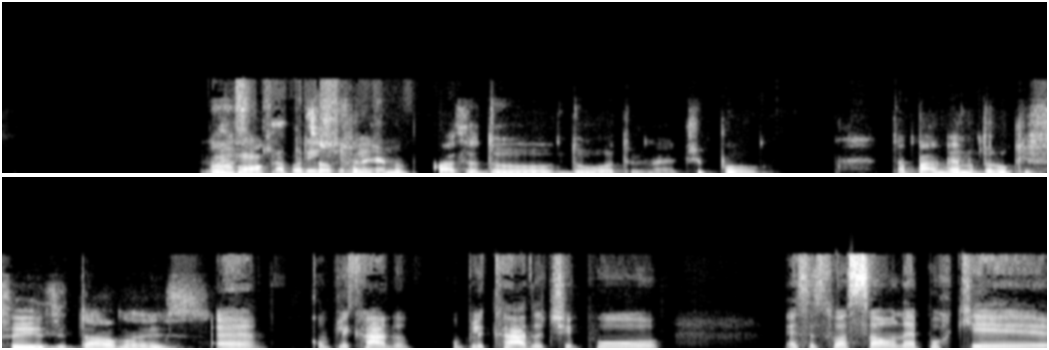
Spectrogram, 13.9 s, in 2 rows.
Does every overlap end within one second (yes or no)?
no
